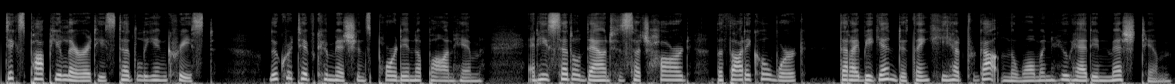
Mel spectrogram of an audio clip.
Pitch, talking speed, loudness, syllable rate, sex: 195 Hz, 170 wpm, -22 LUFS, 5.7 syllables/s, female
